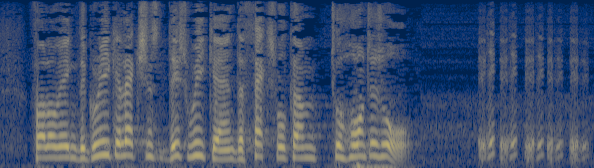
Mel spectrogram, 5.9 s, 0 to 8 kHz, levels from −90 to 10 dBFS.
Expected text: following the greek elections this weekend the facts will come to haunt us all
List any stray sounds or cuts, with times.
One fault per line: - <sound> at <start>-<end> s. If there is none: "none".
- laugh at 4.8-5.9 s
